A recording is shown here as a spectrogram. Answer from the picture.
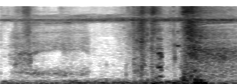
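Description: Rumbling wind and handling noise on a handheld camera's microphone moving through undergrowth, with two louder rustles near the end.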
